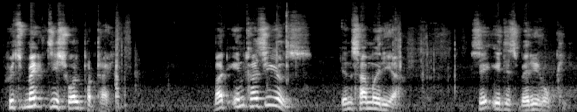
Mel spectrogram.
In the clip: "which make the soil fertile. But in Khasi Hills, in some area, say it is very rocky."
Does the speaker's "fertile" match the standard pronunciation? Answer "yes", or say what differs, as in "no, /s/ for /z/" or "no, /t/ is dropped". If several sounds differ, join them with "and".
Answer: no, /p/ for /f/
